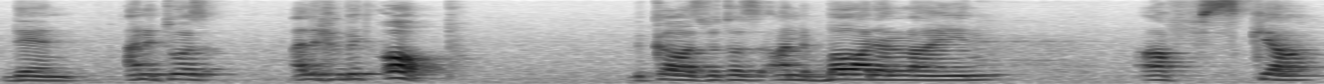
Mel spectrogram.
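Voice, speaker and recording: A man in an interview, explaining music by vocalising bass and piano parts. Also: steady tone, a little slow. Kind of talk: reminiscing interview. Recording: echoey room with faint noise.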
